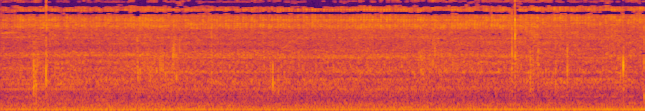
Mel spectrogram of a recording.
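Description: The Jeep Grand Cherokee's engine idling: a steady low rumble with no change in pitch, under a few faint ticks.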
